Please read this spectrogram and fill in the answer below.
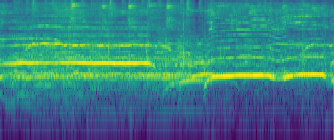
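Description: Electronic dance music from a DJ set, with a crowd cheering and whooping over it; long held tones that glide up into pitch run through the whole stretch.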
